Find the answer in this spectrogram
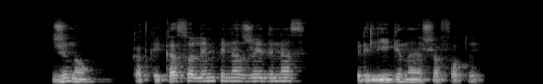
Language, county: Lithuanian, Šiauliai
